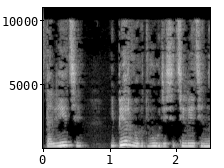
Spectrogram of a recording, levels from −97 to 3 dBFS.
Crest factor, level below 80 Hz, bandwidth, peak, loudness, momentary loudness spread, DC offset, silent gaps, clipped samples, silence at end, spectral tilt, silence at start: 16 dB; -46 dBFS; 10.5 kHz; -2 dBFS; -16 LUFS; 9 LU; under 0.1%; none; under 0.1%; 0 s; -4.5 dB/octave; 0.05 s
